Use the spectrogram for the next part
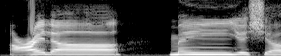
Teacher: غنہ کریں گے اور بڑی مد ہے، 5 الف کے برابر لمبا کر کے پڑھیں گے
